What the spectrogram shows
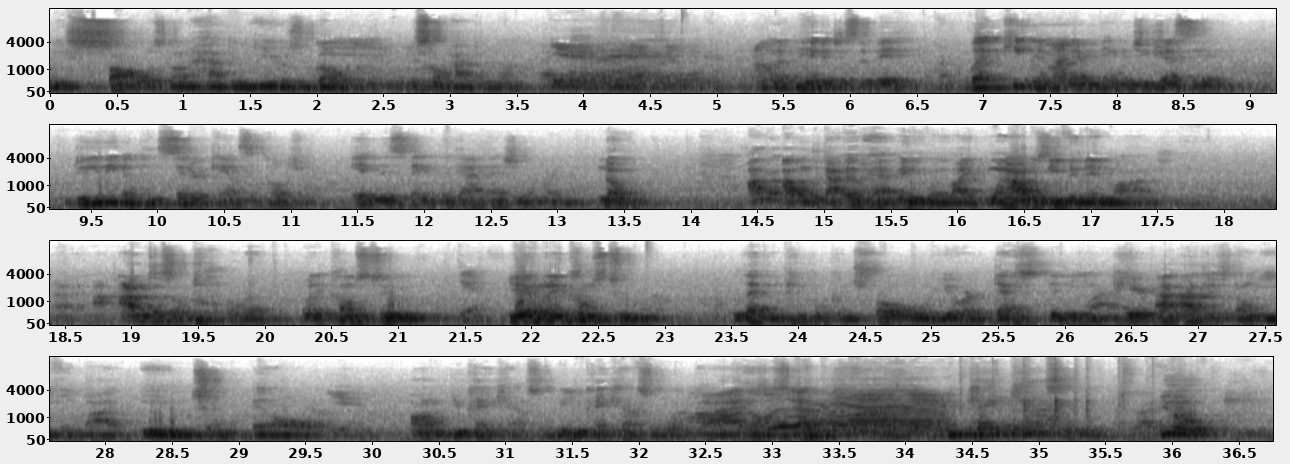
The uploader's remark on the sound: Listening Party_Live From Atlanta, GA. Woods Gospel Entertainment Podcast live from the road.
